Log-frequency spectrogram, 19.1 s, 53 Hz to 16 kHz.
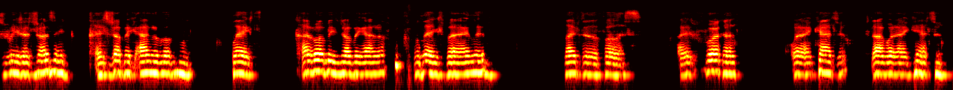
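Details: Dysarthria in an adult woman, former anesthesiologist, with ALS diagnosed February 2021, onset with hand weakness and swallowing trouble; now ventilator-dependent, which she says also makes speaking difficult.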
